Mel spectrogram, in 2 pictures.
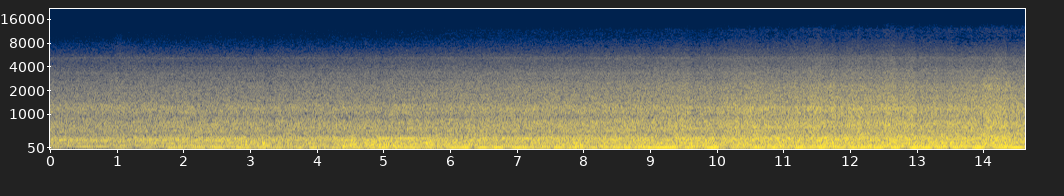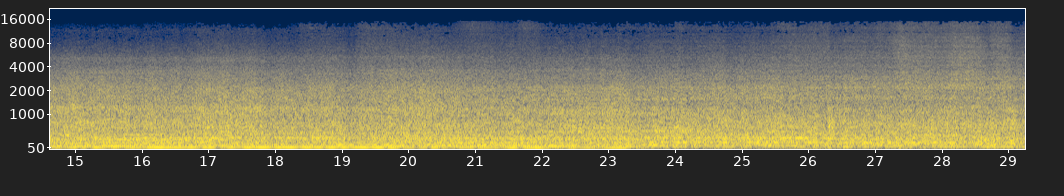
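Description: Kyoto Tango Railway KTR8000 diesel railcar running along the station platform: the rumble of its diesel engines with wheels rolling on the rails. It grows louder over the first ten seconds as the train draws near, then holds steady.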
